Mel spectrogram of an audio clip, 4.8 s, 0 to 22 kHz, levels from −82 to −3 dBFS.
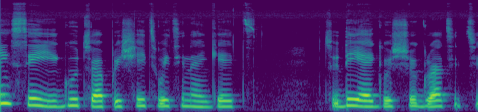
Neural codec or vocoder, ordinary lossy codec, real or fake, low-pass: none; none; real; 19.8 kHz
